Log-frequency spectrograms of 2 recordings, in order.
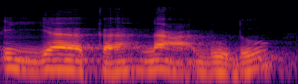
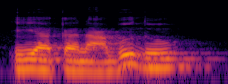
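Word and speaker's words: إِيَّاكَ نَعْبُدُ: Ketika seseorang misalnya mengatakan, harusnya dia mengatakan membacanya iyyaka na'budu, kemudian dia membacanya iyyaka na'budu tanpa tasydid, maka maknanya berubah total.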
